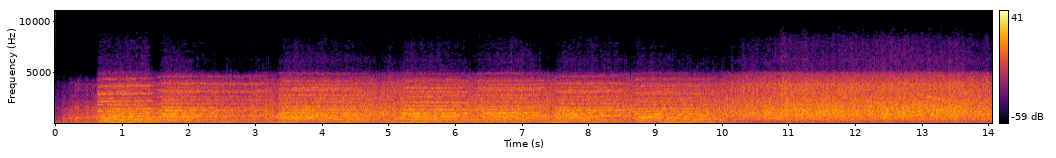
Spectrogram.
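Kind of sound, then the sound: crowd, studio audience applause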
